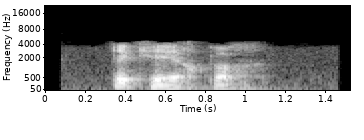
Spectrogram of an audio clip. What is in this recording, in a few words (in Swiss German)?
"kerper", alsace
